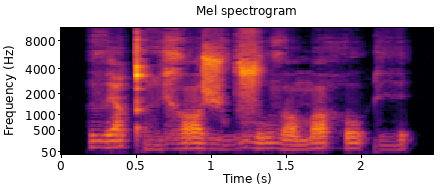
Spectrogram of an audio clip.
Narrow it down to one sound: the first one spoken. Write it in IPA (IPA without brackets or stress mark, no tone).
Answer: ð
